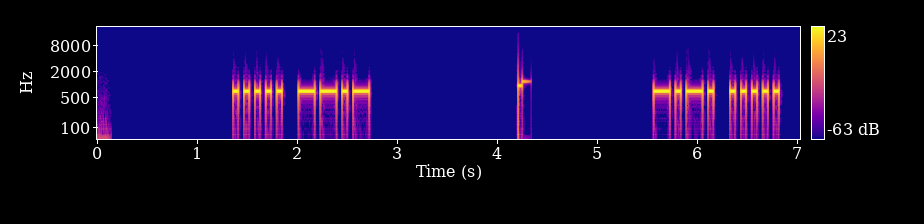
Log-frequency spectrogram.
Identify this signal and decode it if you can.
Morse code, heard as a keyed tone, about 22 wpm, 700 Hz. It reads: 5 Q C 5
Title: Single-Letter Single-Number 22wpm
